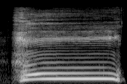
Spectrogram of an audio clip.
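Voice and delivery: ordinary delivery

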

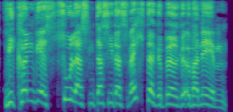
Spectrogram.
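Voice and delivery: high, loud, pleading; shrill protest. A narrator's reading. Young wolf protests shrilly.

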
